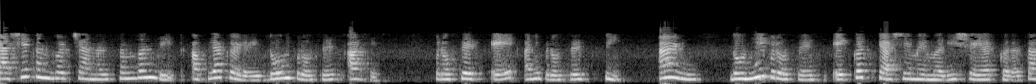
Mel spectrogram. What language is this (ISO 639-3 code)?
mar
